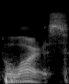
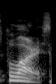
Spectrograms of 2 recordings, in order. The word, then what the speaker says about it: Polaris: saying that because like every australian guy interviewed on the show said polaris so apparently it's polaris guys not polaris as the americans say i didn't realize we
